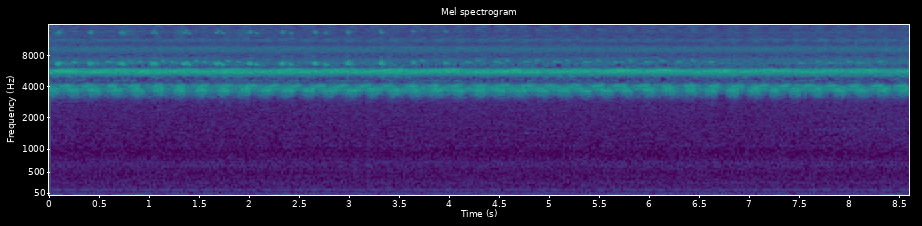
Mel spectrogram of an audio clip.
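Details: Insects chirp in unbroken chorus, high and piercing, a lower pulsing trill beating steadily under thin, sustained upper tones.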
